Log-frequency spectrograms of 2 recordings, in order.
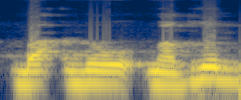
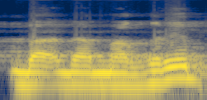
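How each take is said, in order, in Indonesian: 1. Kata pertama berakhir dengan vokal 'u'. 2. Kata pertama berakhir dengan vokal 'a'. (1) "Tidak pernah kita dengar nanti datang ba'du maghrib" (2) "Tapi yang ada ba'da maghrib"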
